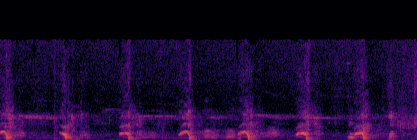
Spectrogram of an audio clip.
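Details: Protection-trained German Shepherd barking steadily during bite work, about eight sharp, rough barks spaced roughly half a second apart, with faint background murmur.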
